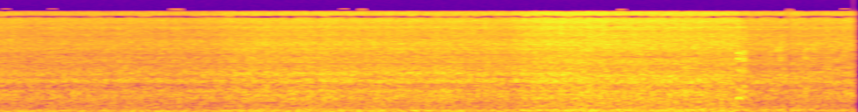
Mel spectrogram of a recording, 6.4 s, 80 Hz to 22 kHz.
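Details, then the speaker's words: 2007 Lexus IS350, new aftermarket AC blower motor after replacing noisy broken one, tested out of the car on high: loud steady rushing roar, no grinding or rattling; spins freely, normal operation. "This is high. This thing is, I mean, literally it's like holding on to a drone. All right. It's surprisingly powerful."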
